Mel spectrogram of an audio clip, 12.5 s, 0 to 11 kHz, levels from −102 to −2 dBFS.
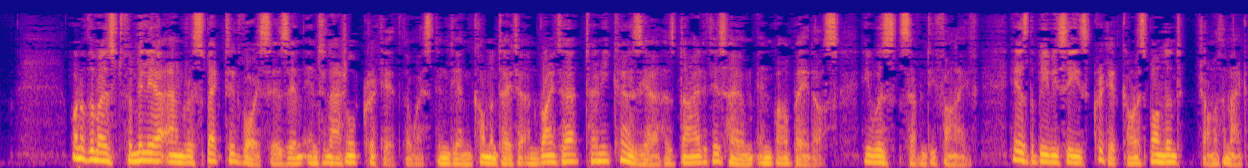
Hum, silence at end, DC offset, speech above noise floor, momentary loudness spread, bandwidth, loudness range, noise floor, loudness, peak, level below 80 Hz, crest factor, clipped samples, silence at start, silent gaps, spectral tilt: none; 0 s; under 0.1%; 31 dB; 10 LU; 8.8 kHz; 4 LU; -52 dBFS; -22 LUFS; -8 dBFS; -46 dBFS; 14 dB; under 0.1%; 0.7 s; none; -6 dB/octave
